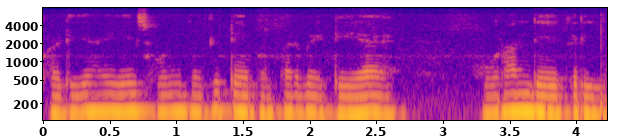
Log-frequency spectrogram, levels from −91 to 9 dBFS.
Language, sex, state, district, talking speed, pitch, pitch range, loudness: Hindi, male, Rajasthan, Nagaur, 140 wpm, 140 Hz, 130-145 Hz, -15 LUFS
